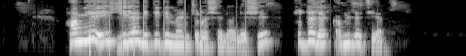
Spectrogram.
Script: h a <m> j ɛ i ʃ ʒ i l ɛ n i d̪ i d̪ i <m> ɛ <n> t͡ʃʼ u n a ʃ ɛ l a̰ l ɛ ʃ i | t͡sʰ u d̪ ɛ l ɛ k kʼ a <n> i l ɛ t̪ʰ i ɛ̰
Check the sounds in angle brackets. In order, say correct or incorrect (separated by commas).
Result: correct, correct, correct, incorrect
